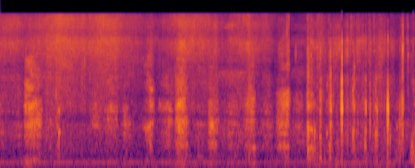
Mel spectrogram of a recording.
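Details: Rottweiler on a daily walk in a field, sniffing around a cow pat. Quick, breathy panting puffs repeat irregularly, with rustling and handling noise around them.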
